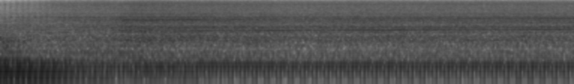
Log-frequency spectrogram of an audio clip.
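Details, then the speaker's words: Idling diesel with exhaust brake on: steady idle clatter with a high, airy whistle as exhaust flow is choked, loading the engine so it warms faster; normal exhaust brake and turbo. "you can really hear the air struggling to get out of the engine and that's the whistling and what that does as an idol is it puts a little bit of load on the engine which warms it up faster"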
